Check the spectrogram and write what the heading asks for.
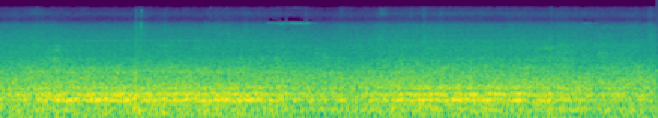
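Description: Diesel passenger train heard from inside the carriage: a steady low rumble of the running train with a constant engine hum. The hum fades back about seven seconds in.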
